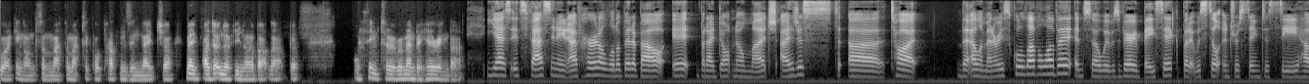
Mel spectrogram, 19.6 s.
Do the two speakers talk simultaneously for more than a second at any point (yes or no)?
no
